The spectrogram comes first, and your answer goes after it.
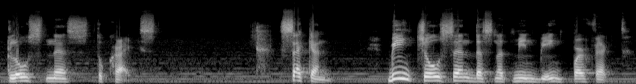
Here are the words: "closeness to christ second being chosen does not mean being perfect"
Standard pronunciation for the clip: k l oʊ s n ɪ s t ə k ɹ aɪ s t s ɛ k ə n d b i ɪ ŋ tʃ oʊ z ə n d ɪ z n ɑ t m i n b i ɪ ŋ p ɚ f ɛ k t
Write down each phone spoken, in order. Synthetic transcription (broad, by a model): k l oʊ s n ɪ s t ə k ɹ aɪ s t s ɛ k ə n d b i ɪ ŋ tʃ oʊ s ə n d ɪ s n ɑ t m i n b i ɪ ŋ p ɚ f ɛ k t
